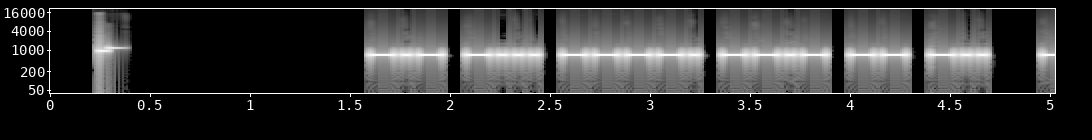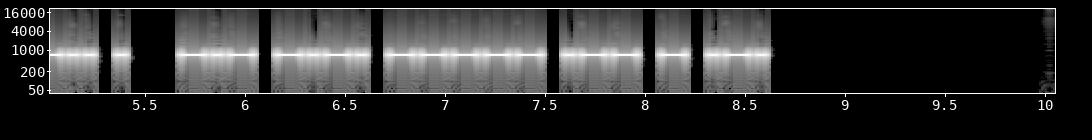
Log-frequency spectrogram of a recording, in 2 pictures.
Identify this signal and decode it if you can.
Morse code, heard as a keyed tone, about 30 wpm, 700 Hz. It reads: KB9QMD DE KC0WTR
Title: USA Callsign DE Callsign 30wpm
